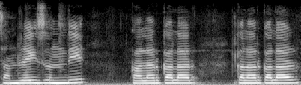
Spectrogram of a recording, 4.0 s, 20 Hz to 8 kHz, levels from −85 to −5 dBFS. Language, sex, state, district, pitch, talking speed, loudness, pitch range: Telugu, female, Andhra Pradesh, Sri Satya Sai, 245 Hz, 105 wpm, -12 LUFS, 235-250 Hz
